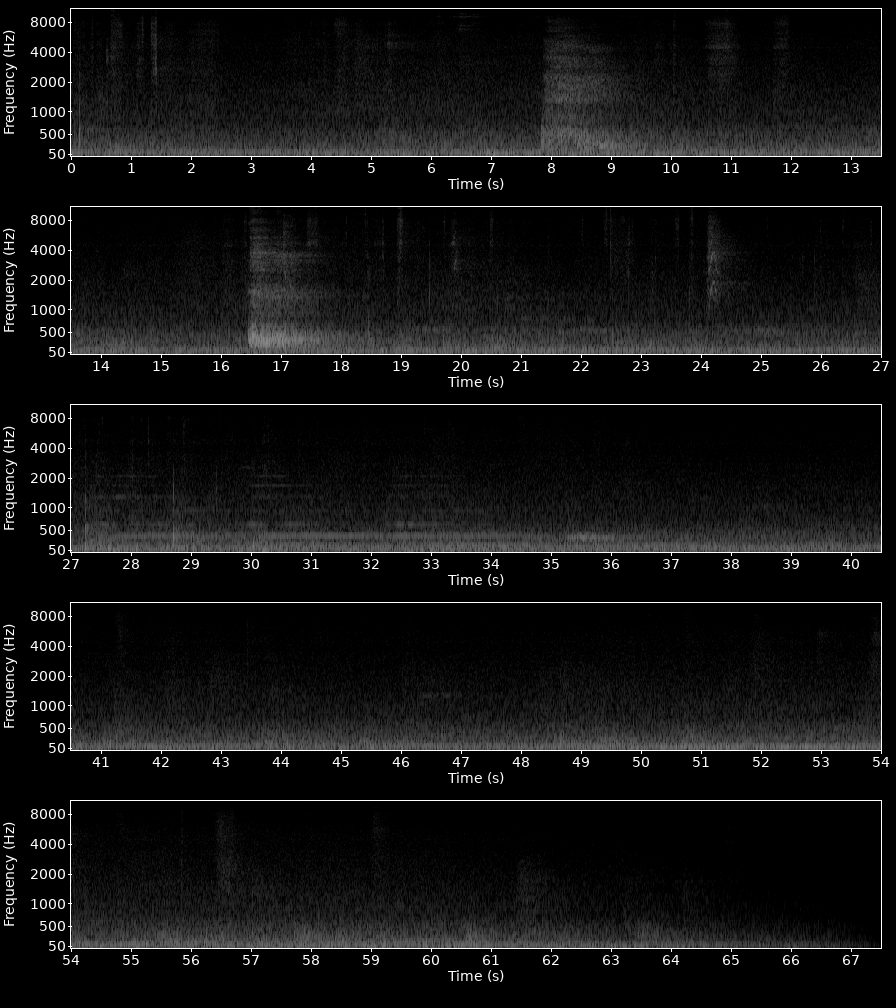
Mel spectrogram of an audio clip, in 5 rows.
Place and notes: visitors, church bells
the city, the country & me: july 25, 2010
